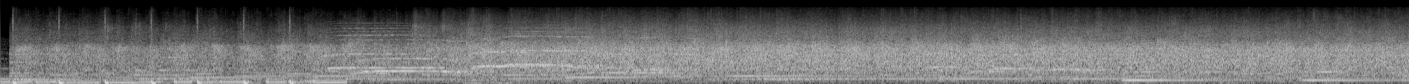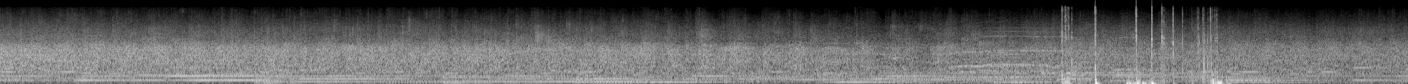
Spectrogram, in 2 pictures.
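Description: A large audience applauding steadily, with background music of held notes playing under it. A few louder, sharp sounds stand out near the end.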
